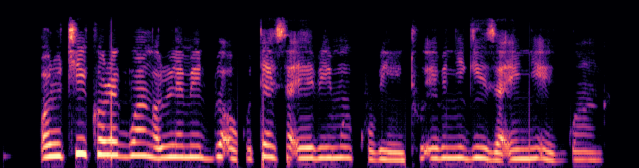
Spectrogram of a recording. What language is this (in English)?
Ganda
